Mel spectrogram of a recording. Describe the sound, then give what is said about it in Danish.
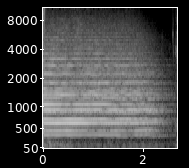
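A single sustained train horn blast, loud, its harmonic chord holding steady before fading out near the end, with no talking over it. “Så det er, øh, det er mit bud, og nu kommer hornet.”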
